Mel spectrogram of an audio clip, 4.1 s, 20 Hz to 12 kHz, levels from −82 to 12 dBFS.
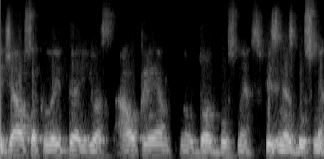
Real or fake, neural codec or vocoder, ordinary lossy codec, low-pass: real; none; Opus, 16 kbps; 10.8 kHz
